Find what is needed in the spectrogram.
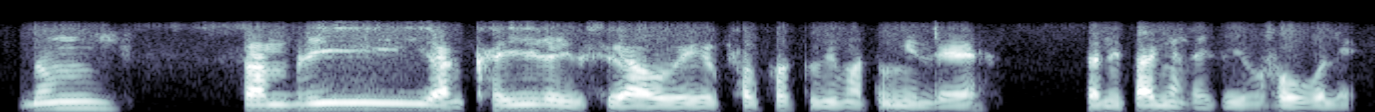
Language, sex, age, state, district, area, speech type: Manipuri, male, 18-30, Manipur, Churachandpur, rural, conversation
